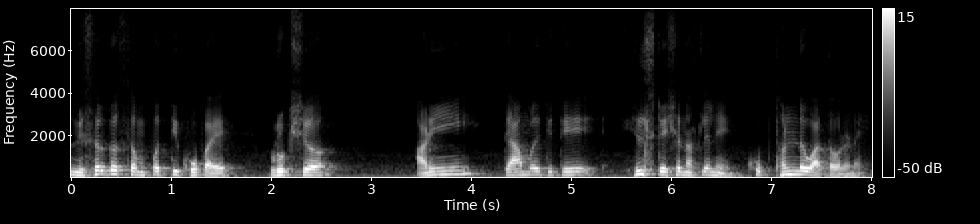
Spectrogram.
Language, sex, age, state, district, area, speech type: Marathi, male, 60+, Maharashtra, Raigad, rural, spontaneous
